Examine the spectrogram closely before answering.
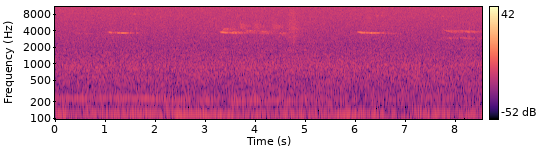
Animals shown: Blue Jay (Cyanocitta cristata), Black-capped Chickadee (Poecile atricapillus), American Goldfinch (Spinus tristis)

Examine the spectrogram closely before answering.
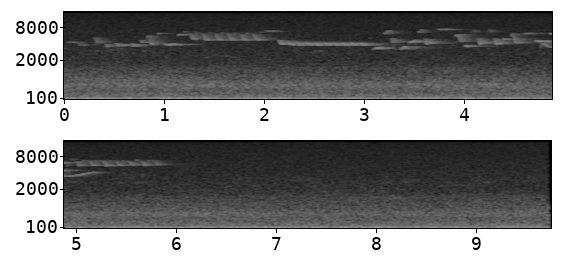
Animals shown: Eastern Wood-Pewee (Contopus virens), Winter Wren (Troglodytes hiemalis)

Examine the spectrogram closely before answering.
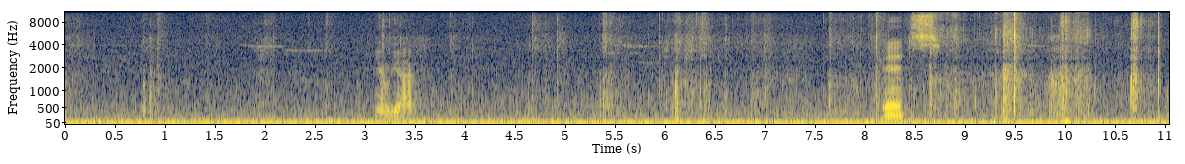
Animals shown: Black-capped Chickadee (Poecile atricapillus)

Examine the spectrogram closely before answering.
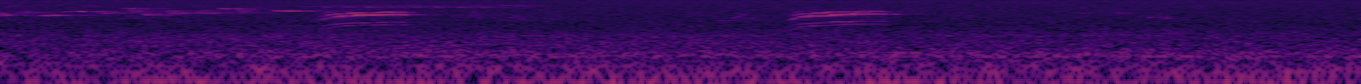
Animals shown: Winter Wren (Troglodytes hiemalis), Red-eyed Vireo (Vireo olivaceus), Hermit Thrush (Catharus guttatus)

